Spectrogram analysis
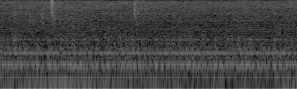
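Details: Suction machine running: steady low motor hum with a constant, unchanging tone during a nursing-school demonstration of oro-nasopharyngeal suctioning of the upper respiratory tract.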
